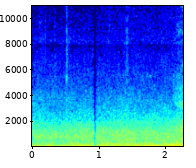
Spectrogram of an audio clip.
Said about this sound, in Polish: Słyszałeś to? 18-kołowiec ursusowy tutaj przejechał, czyli traktor.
